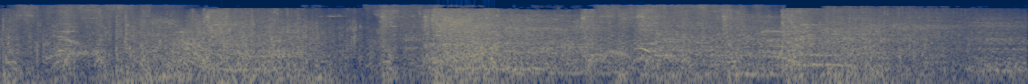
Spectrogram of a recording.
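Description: Blades clash and slash in a fierce fight.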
